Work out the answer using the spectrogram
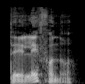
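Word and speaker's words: teléfono: or telephone itself El telefono okay what can you tell me about that word based on the pronunciation or stress of that word there's an accent on the second e exactly because what can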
